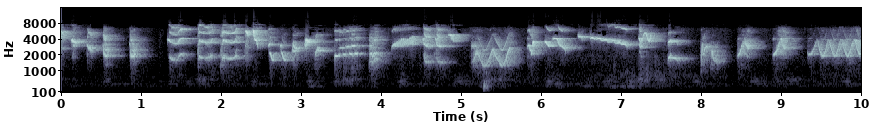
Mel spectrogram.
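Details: Very tame Oriental magpie-robin, a champion bird, singing from a person's hand in a dense, nearly unbroken stream of high whistles, quick slurs and warbled trills that shift phrase every fraction of a second.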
